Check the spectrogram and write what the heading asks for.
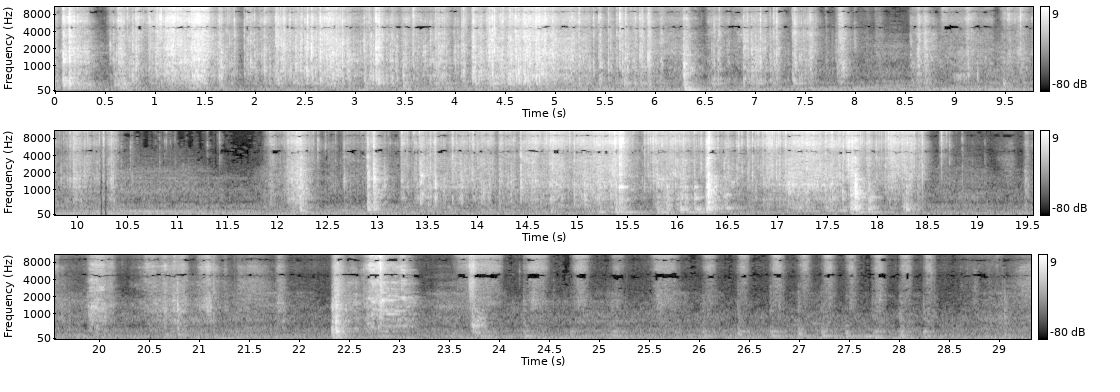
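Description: A paper padded mailer being torn open and handled, with dense crinkling and rustling at first. Then intermittent rustles as a cardboard box is pulled out and plastic-bagged parts are handled. In the second half this thins to scattered light knocks and clicks of things being set down on a table.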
